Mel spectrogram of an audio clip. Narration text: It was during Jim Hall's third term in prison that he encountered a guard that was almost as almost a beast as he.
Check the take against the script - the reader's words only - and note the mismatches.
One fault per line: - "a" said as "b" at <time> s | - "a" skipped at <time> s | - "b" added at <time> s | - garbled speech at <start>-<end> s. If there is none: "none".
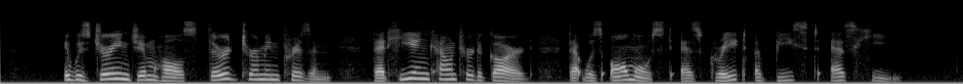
- "almost" said as "great" at 7.0 s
